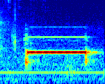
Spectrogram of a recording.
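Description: A single steady electronic beep from a Star Wars Darth Vader hero room guard's message recorder, a clear sustained tone lasting about half a second, close and clean over a quiet background.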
